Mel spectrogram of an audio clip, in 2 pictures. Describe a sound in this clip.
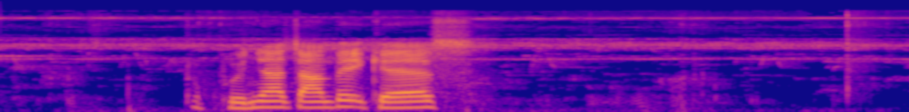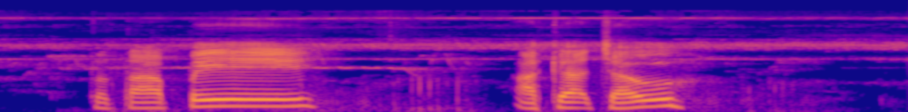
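A rooster crows loudly nearby, several times.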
